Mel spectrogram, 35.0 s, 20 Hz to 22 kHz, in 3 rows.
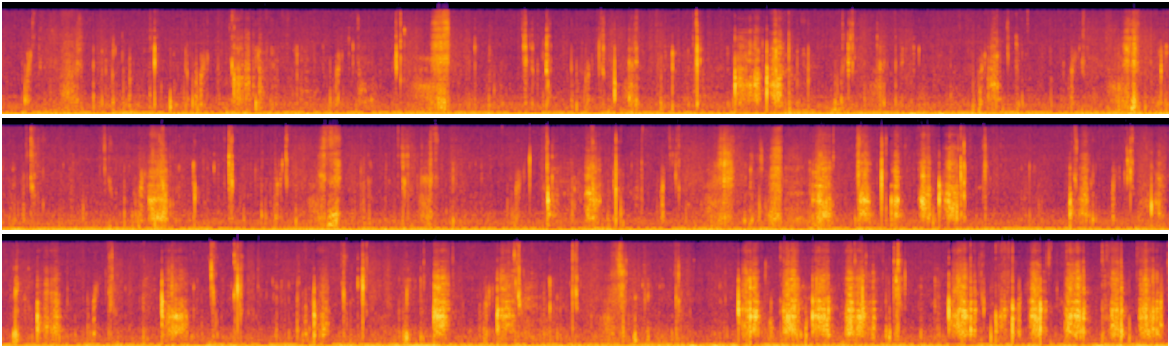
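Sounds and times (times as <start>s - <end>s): steady low hum: 0.0s - 35.0s
wet chewing mouth clicks: 0.2s - 35.0s.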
